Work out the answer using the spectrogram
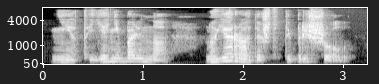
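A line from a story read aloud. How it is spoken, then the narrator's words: Whisper. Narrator (Russian): шепнула она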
